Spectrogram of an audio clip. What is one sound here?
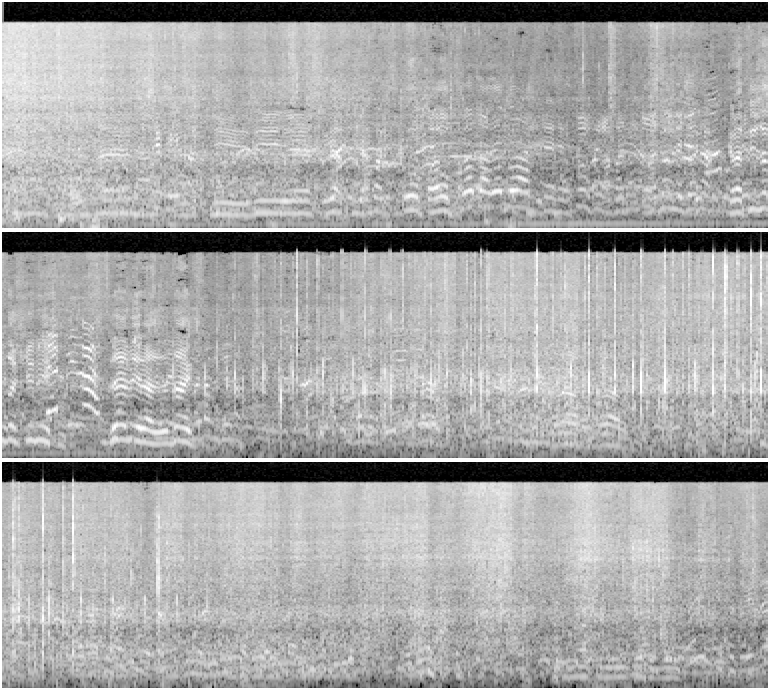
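Water splashes as a man wades quickly through a river.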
